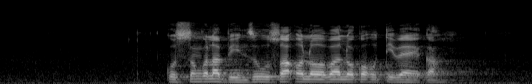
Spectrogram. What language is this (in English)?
Tsonga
